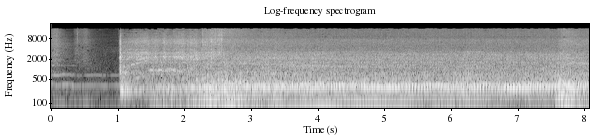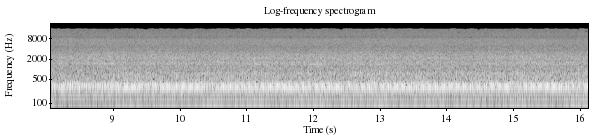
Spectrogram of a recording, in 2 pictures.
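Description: Senci SC6000i inverter generator's petrol engine starting on its first start: it catches suddenly about a second in, picks up briefly, then settles into steady running.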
